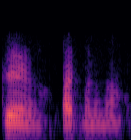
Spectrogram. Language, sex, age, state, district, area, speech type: Tamil, male, 18-30, Tamil Nadu, Ranipet, rural, conversation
